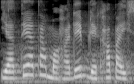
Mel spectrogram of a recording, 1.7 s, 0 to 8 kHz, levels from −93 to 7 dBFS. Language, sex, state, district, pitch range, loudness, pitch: Assamese, female, Assam, Kamrup Metropolitan, 215-290 Hz, -15 LUFS, 235 Hz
